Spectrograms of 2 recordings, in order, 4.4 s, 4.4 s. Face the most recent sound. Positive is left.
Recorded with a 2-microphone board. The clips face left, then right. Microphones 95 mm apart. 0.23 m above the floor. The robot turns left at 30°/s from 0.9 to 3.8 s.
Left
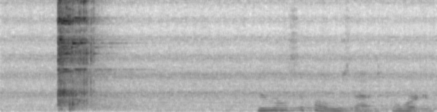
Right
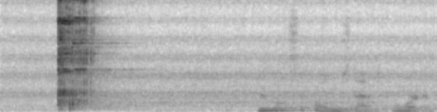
turn(degrees=20)  # may be behind; listen again after turning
